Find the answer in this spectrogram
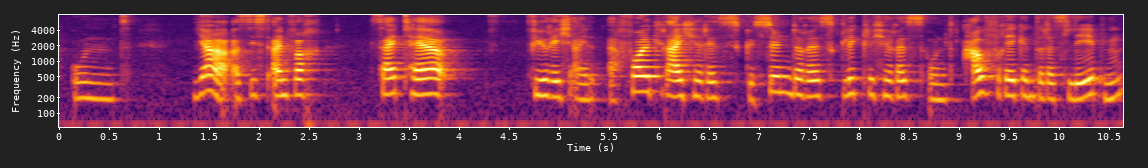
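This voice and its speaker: Speaking at a very slow pace with long, frequent pauses, a woman has a fairly high voice, fairly even intonation and big swings in loudness. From Switzerland. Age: 30s. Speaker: podcast host, mindfulness coach. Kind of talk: motivational monologue. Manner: warm, soft.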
